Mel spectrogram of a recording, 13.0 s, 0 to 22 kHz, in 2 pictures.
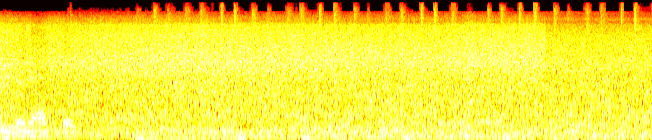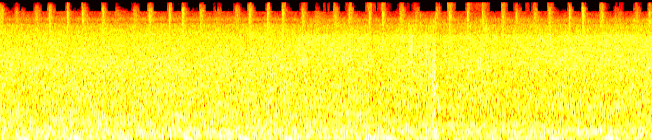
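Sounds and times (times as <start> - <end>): waterfall rushing: 0.0 - 13.0.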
